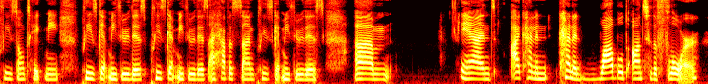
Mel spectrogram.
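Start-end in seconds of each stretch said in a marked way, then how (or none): 0.0-4.8 urgent, imploring, desperate pleading tone. Retelling praying in the hospital waiting room: retelling a desperate prayer. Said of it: "I'm just praying to God".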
